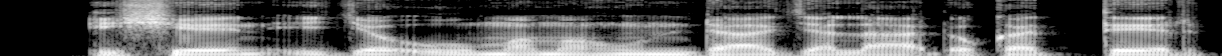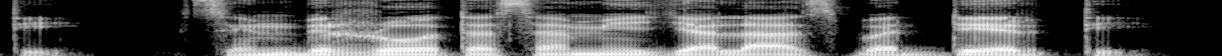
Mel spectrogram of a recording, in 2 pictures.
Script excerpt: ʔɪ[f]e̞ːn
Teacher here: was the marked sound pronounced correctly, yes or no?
no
